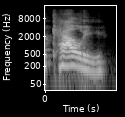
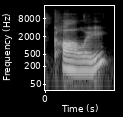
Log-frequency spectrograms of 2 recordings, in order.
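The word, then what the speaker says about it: Kali: They call her Callie, which like bothers me. It's like a small mispronounce mispronunciation, but like it's Kie, but like they don't even care.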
